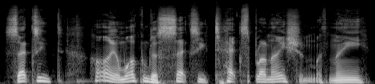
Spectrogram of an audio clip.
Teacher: this sort of like vocal fry, kind of low, sexy voice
